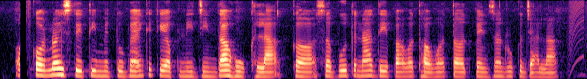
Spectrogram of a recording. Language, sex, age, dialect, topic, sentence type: Bhojpuri, male, 25-30, Northern, banking, statement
